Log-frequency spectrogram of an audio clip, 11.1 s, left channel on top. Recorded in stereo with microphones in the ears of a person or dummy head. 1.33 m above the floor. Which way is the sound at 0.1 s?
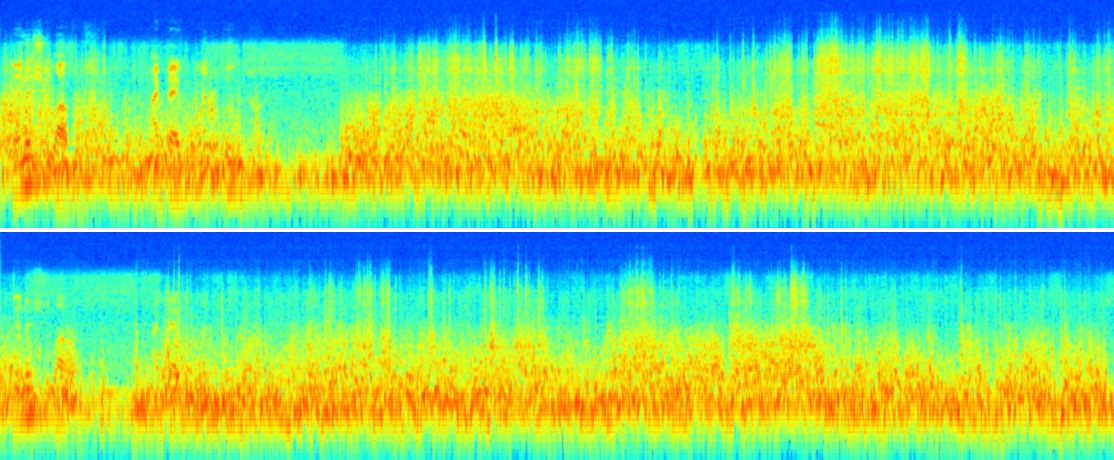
50° left (ahead or behind).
